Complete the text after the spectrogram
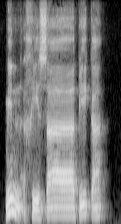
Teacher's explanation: Min hisabika nun sukun bertemu dengan huruf ha. Bacaan izhar dibaca jelas. Kemudian sin fathah alif mad thobi'i panjang dua harakat.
